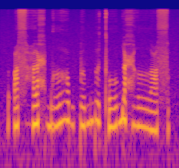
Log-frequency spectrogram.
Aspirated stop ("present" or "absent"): absent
